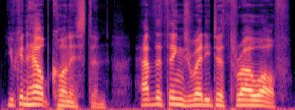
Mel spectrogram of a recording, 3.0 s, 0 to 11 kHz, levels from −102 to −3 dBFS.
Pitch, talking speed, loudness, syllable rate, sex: 150 Hz, 225 wpm, -17 LUFS, 5.6 syllables/s, male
